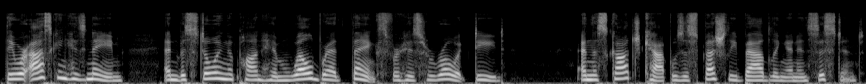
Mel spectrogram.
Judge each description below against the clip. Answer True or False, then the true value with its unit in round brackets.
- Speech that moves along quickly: False (165 wpm)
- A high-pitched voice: True (210 Hz)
